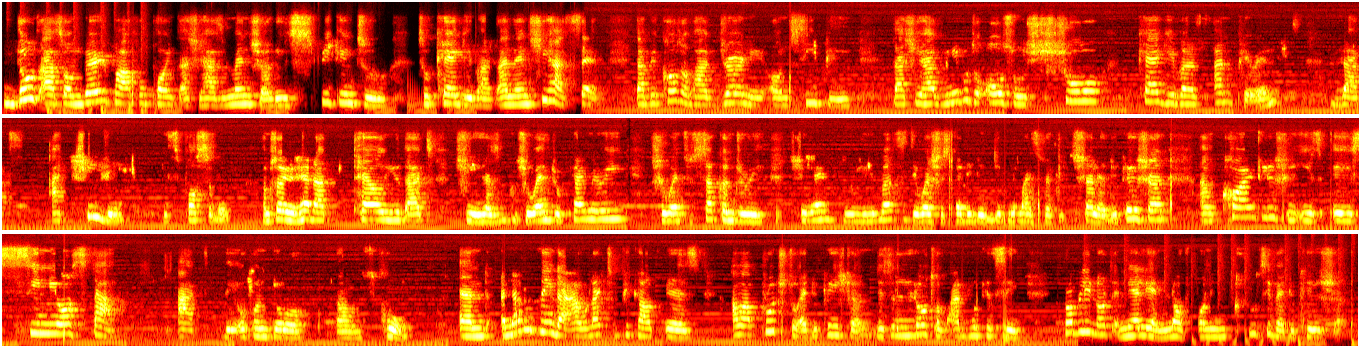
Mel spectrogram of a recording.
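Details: Adult speaker, program host; typical speech.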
